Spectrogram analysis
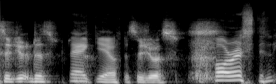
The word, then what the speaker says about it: deciduous: It's I never know how to say this word, decidus, Decidous. Deciduous.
